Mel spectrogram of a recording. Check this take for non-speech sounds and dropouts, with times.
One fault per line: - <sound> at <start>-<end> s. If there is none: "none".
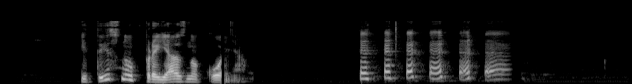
- dropout at 2.2-2.2 s
- laugh at 3.6-5.1 s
